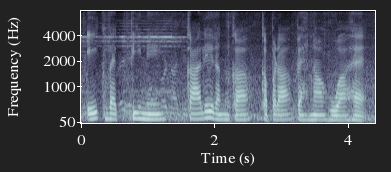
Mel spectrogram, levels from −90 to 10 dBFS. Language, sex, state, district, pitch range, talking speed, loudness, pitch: Hindi, male, Bihar, Patna, 125-140 Hz, 135 wpm, -13 LUFS, 130 Hz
